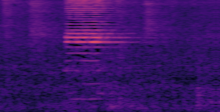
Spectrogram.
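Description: A vehicle horn gives one short, high-pitched toot of about half a second, a little under a second in.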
